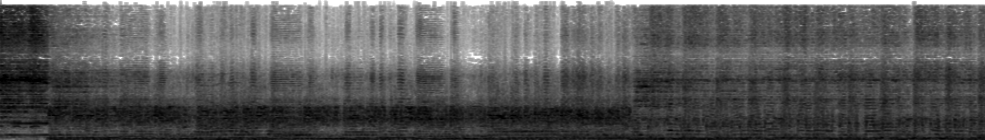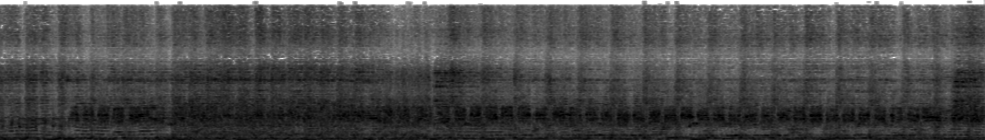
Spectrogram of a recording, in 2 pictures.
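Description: Live rock band playing loud: electric guitars and drum kit, with a singer singing into a microphone over them.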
